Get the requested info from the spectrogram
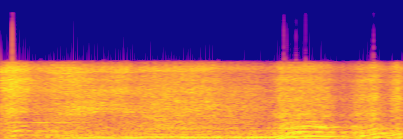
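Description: Monster truck engine running hard, then revving up with a rising pitch a little under three seconds in.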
